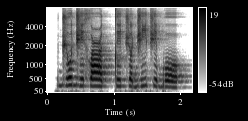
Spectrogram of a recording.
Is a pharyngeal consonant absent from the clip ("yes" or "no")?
no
